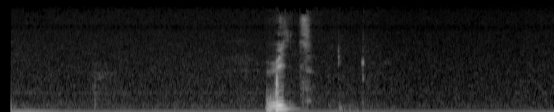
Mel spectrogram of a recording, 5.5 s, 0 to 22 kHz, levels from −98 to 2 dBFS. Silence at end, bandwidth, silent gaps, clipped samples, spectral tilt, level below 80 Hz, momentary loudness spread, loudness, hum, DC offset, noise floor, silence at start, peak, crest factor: 2.45 s; 15.5 kHz; none; under 0.1%; -6.5 dB/octave; -60 dBFS; 30 LU; -33 LUFS; none; under 0.1%; -67 dBFS; 2.65 s; -14 dBFS; 28 dB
